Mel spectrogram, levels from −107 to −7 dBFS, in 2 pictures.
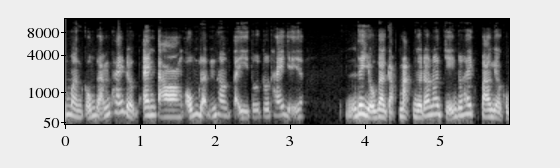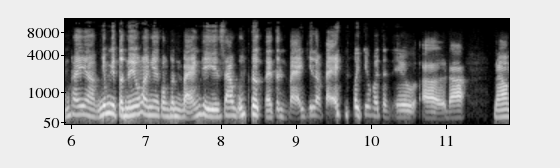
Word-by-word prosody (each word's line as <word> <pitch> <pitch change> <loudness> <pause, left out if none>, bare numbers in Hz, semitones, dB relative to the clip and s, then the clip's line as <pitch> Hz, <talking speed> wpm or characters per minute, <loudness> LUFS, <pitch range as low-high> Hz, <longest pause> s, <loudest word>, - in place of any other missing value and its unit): mình 205 -8 -3
cũng 205 - -3
cảm 220 +2 -3
thấy 290 +2 -3
được - - -1
an 225 +1 +2
toàn, 180 -3 +2
ổn 250 - -1
định - - 0
hơn 220 -2 -6
tại - - -4
vì 325 - -7
tui 180 - -10
tui 190 - -8
thấy 215 +2 -3
vậy - - -8
á. 195 - -9 0.6
Ưm, - - -4
thí 260 - +8
dụ 175 - +5
ra 190 - +5
gặp - - -4
mặt 195 - 0
người 175 -1 +1
đó 215 - +2
nói 250 +1 -1
chuyện, - - -3
tui 215 - -1
thấy 255 +1 -1
bao 180 - +1
giờ 175 - -2
cũng 205 - -8
thấy, 240 0 +1
a 205 -5 -1
giống 250 +4 +5
như 265 - +6
tình 210 -1 +6
yêu 230 +4 +6
thôi 240 - +3
nghe, 225 -2 0
còn 205 -1 -3
tình 195 -2 -2
bạn 225 - +2
thì 190 -5 +3
sao 215 0 +2
cũng 210 +3 0
được, 240 -3 +5
tại 175 0 +1
tình 190 -3 -8
bạn - - 0
chỉ 445 - -4
là - - -3
bạn 365 -3 +2 0.2
thôi 225 - +2
chứ 235 - -9
không - - -14
phải 200 -1 -6
tình 180 -3 -13
yêu, 175 -1 -2
ờ, 155 -3 0
đó. 165 +1 +2 0.4
Đó, 185 +1 +1
210 Hz, 315 wpm, -23 LUFS, 185-235 Hz, 0.6 s, thí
